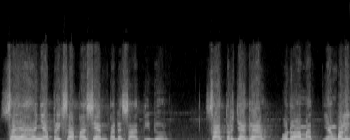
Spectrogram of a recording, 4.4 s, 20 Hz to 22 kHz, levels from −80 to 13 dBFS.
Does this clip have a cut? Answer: no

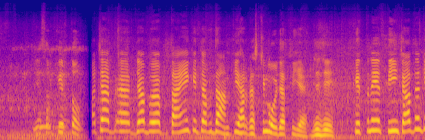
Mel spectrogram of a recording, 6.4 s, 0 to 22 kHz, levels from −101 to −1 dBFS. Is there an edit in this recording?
no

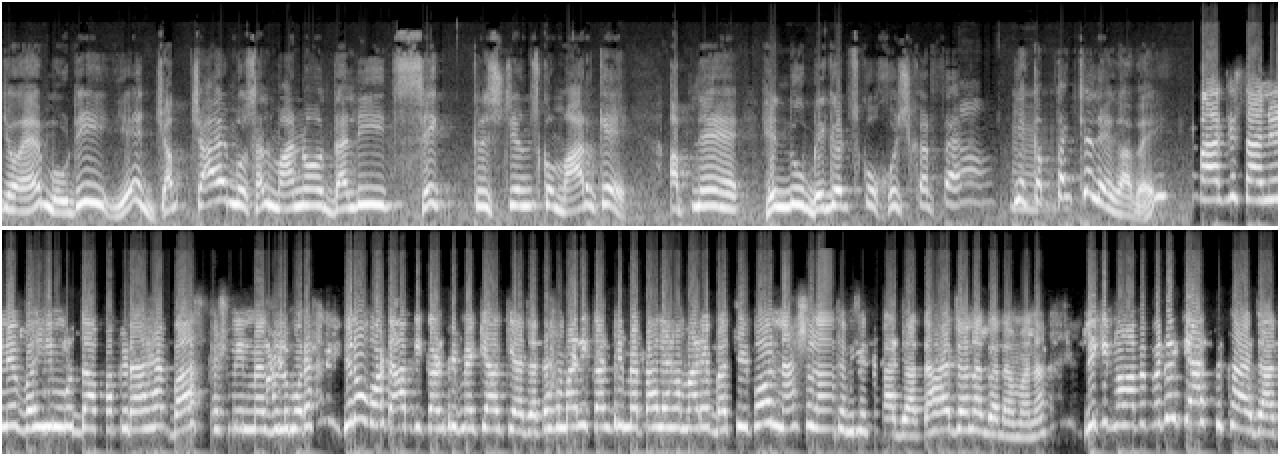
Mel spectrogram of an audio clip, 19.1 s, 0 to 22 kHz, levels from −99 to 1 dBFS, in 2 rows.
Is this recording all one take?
yes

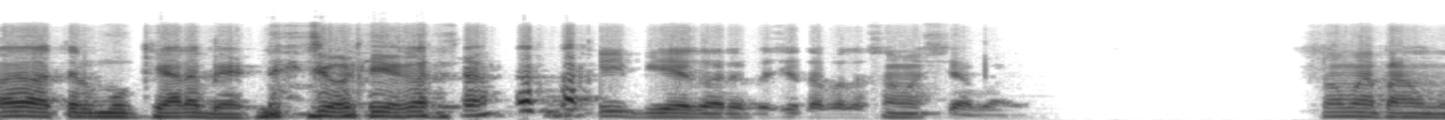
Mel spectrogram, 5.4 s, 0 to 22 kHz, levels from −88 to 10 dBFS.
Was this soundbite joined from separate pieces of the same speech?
yes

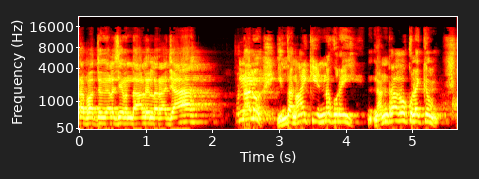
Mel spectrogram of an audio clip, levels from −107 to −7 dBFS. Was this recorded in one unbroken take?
no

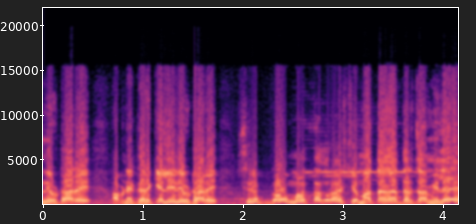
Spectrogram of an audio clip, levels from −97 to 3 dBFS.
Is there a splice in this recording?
no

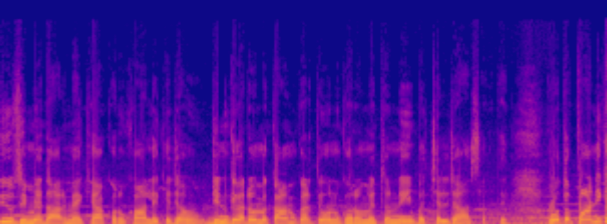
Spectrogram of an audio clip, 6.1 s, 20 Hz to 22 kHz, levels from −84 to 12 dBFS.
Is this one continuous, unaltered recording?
yes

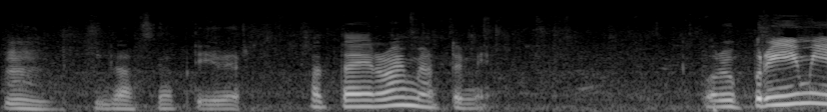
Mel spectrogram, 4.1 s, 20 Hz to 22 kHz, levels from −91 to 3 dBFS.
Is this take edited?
no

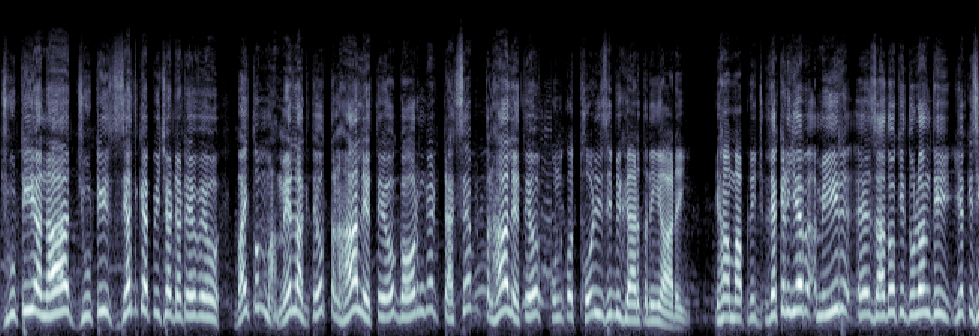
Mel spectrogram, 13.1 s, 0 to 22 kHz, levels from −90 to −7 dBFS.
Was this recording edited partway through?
yes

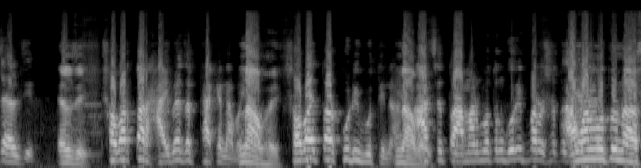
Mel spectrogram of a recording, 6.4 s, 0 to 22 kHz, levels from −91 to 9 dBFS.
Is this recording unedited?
no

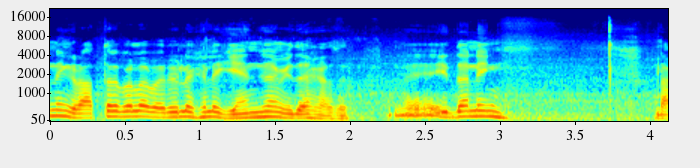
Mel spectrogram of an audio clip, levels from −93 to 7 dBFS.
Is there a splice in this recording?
yes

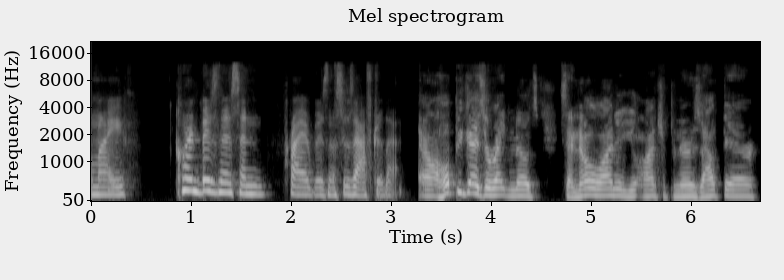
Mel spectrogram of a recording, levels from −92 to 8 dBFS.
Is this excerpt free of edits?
no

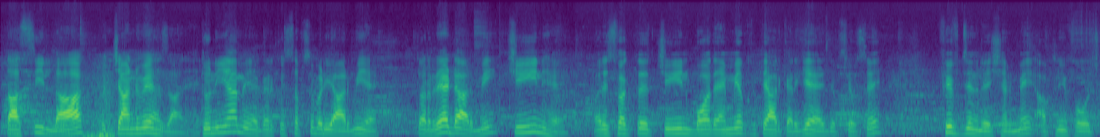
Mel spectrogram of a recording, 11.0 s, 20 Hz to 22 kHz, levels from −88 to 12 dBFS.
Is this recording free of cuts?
no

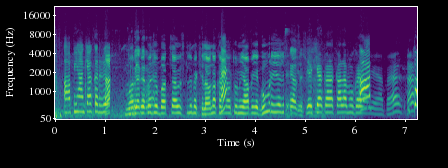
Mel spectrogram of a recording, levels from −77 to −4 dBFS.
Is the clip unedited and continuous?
no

